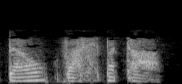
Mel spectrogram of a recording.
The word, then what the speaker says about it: Belvaspata: Its name is called Belvaspata. It is a healing modality, and you spell it B-E-L, V for Victor, A-S-P-A-T-A.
